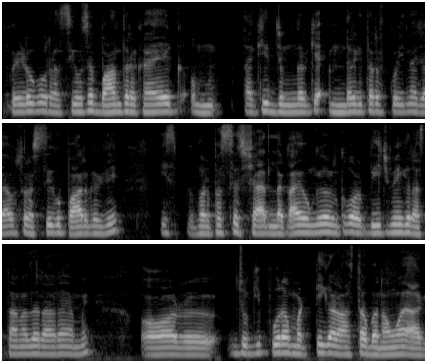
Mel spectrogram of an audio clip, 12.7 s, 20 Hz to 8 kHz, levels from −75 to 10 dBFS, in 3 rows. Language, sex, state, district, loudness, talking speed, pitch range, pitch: Maithili, male, Bihar, Samastipur, -24 LUFS, 235 wpm, 140-155 Hz, 145 Hz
